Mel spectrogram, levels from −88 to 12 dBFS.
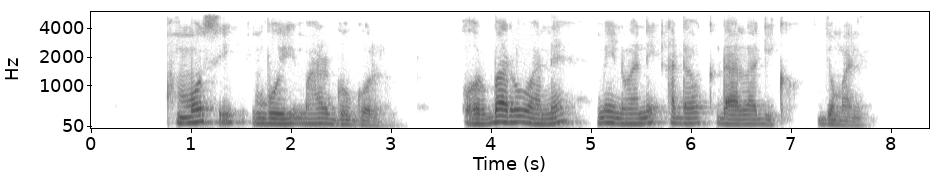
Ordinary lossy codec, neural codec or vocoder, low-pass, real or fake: Opus, 16 kbps; none; 5.4 kHz; real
